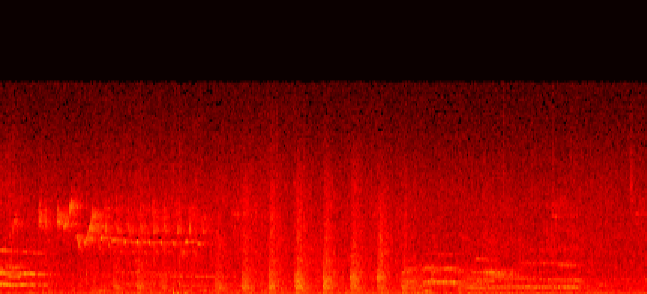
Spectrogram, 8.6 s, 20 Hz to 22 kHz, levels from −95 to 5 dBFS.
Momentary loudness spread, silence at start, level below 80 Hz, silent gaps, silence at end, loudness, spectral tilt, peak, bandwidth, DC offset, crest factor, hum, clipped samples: 6 LU; 0 s; -58 dBFS; none; 0 s; -42 LUFS; -2.5 dB/octave; -26 dBFS; 16 kHz; under 0.1%; 16 dB; none; under 0.1%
